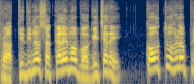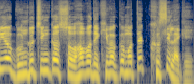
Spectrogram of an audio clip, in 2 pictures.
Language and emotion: Odia, happy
